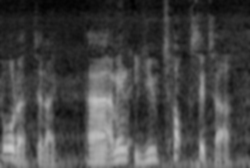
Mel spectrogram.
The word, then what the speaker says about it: Uttoxeter: today uh I mean utox uh that is how you say it by the way con a popular belief with a you feel UT toxit is the way it says lovely lovely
